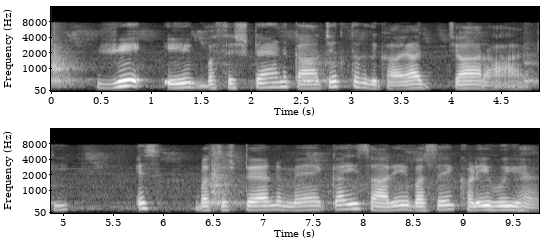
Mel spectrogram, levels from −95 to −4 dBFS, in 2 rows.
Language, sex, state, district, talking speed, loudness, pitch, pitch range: Hindi, male, Uttar Pradesh, Jalaun, 130 wpm, -17 LUFS, 170 Hz, 160-215 Hz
